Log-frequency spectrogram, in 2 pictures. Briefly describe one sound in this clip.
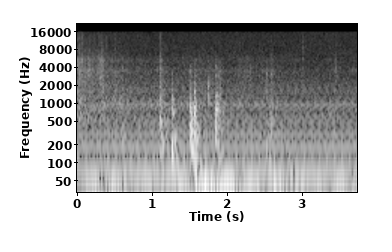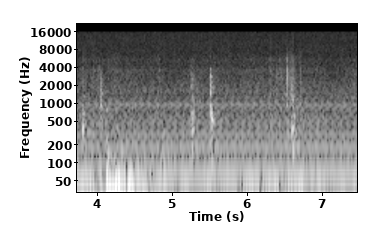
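Small objects tap and knock on a work surface.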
